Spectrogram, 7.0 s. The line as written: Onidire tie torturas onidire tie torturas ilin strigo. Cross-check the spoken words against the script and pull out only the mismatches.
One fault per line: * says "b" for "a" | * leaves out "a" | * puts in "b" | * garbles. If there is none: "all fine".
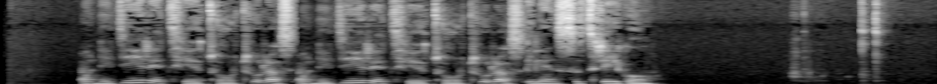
all fine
